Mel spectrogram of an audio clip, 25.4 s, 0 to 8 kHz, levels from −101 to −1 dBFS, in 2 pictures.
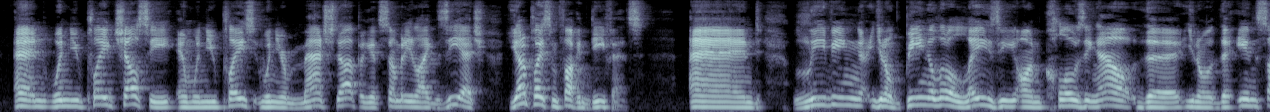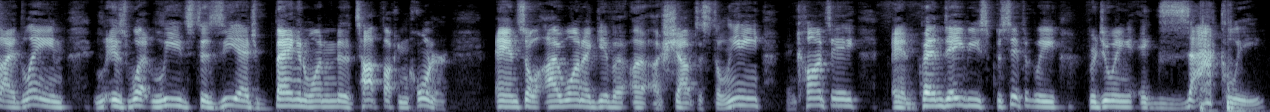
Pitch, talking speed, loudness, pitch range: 155 Hz, 170 wpm, -26 LUFS, 140-175 Hz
